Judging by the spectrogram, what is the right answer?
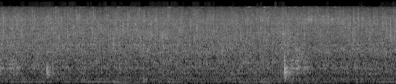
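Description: Onions and garlic frying in butter, olive oil and margarine in a pan for chicken and shrimp Alfredo, a steady close sizzle with a couple of faint stirring scrapes and no talk.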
